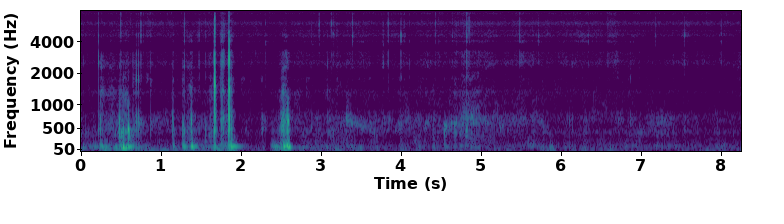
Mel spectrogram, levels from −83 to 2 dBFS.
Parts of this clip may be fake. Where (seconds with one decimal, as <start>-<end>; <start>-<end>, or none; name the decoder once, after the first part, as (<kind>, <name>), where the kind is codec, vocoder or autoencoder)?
0.0-8.3 (codec, SNAC)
